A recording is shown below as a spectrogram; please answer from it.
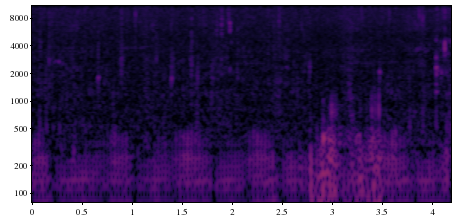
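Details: Kittens filmed on 13 March 2017 purring in a deep, even rumble that swells slightly louder toward the end, with light background rustling.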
